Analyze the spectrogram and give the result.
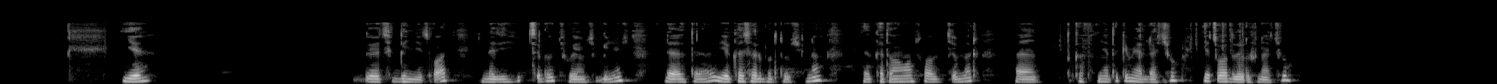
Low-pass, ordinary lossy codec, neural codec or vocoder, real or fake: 7.2 kHz; MP3, 48 kbps; none; real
